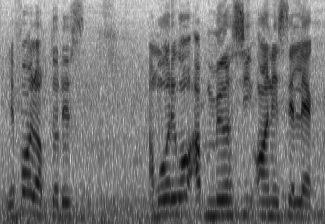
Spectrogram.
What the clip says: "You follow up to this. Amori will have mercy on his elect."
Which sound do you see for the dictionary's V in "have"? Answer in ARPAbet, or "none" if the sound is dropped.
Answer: P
